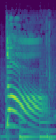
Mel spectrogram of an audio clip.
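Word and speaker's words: dağ: english speakers to pronounce in turkish writings the letter exists but it is slightly pronounced or not pronounced at all for example and as i may join means mountain however in turkey it is pronounced as dog second example and allah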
